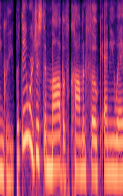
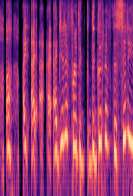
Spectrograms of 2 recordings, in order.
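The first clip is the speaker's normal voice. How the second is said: stammering, stuttering in a much higher pitch; 7 semitones higher than usual. Narrator reads the minister answering the Tsar's complaint, stammering. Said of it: "stammered the minister".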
